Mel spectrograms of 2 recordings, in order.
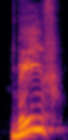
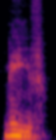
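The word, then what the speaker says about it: Niamh: Neve, N Nora, I A M Mary H. Neve. It's Irish.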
